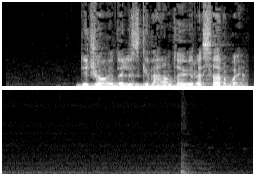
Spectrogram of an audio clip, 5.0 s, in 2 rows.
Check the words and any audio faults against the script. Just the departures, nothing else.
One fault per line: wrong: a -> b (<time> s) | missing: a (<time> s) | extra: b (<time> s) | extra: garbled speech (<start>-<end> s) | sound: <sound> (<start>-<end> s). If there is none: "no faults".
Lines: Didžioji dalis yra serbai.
extra: gyventojų (1.4 s)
